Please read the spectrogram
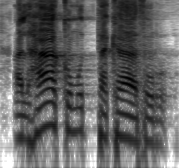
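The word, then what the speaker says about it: أَلْهَاكُمُ التَّكَاثُرُ: Sukun ketemu sukun diharokati, kaidah bahasa Arab diharokati yang pertama. Jadi alhaakumu at-takatsur. Jelas ya? Itu cara bacanya. Alhaakumut takatsur.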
